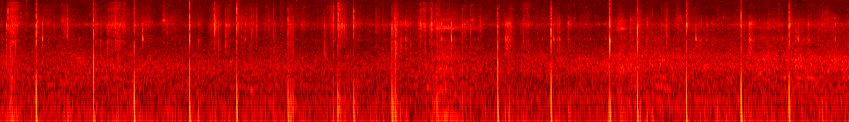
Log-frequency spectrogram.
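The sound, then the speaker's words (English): Footsteps walk down a London street toward the Old Bailey, the Central Criminal Court: a steady series of crisp, evenly spaced heel strikes that keep a regular walking rhythm throughout. “So walking down to the Old Bailey now, or the Central Criminal Courts, as its proper name.”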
